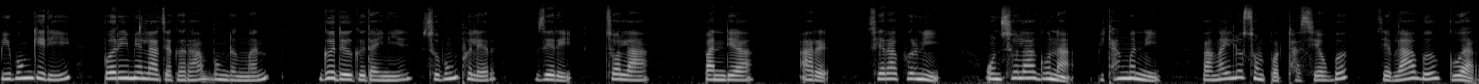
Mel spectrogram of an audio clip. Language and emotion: Bodo, neutral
